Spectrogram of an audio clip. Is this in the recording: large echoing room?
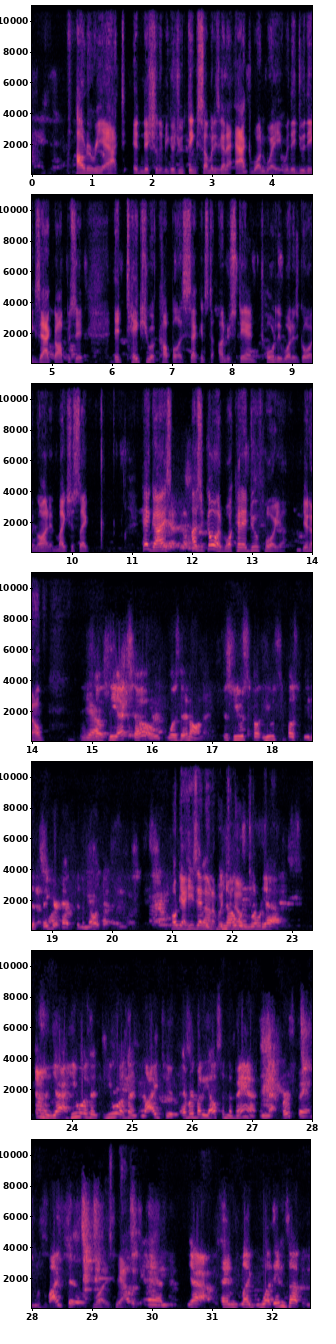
no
